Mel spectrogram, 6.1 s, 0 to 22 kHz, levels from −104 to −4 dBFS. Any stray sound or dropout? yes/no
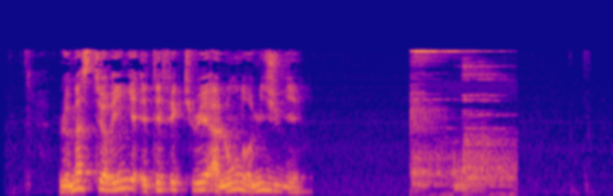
yes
